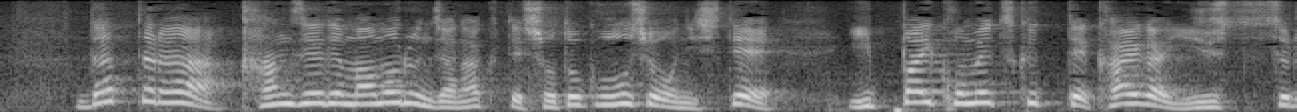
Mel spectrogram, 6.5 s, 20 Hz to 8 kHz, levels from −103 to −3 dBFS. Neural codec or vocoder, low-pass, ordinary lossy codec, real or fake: none; none; none; real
